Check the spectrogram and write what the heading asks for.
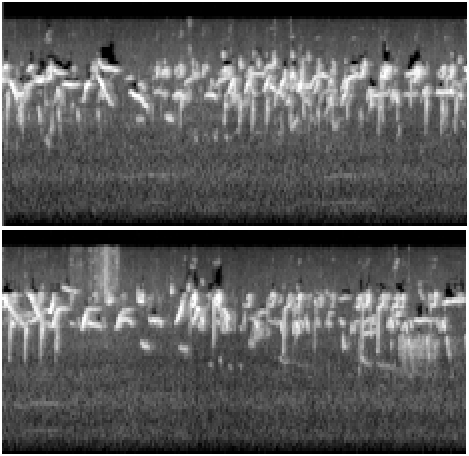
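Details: American tree sparrows calling together: a thick, lively wall of high chips and twitters, many short notes packed closely and overlapping, steady for the whole stretch with little pause.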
